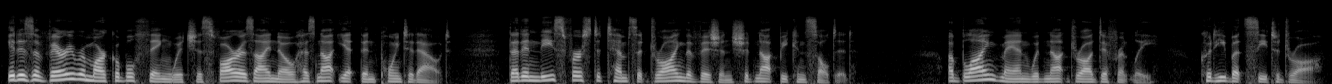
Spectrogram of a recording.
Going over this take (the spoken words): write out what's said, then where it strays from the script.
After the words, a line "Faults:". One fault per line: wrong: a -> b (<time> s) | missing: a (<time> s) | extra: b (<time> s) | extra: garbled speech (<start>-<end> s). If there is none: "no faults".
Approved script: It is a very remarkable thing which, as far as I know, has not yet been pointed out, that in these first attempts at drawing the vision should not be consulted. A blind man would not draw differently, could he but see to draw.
It is a very remarkable thing which, as far as I know, has not yet been pointed out, that in these first attempts at drawing the vision should not be consulted. A blind man would not draw differently, could he but see to draw.
Faults:
no faults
